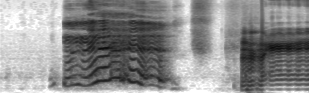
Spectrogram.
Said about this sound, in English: Because the mount is different, no? Yeah, it's just like a cartoon goat head. Yeah. And this one, they made it like a screaming goat.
